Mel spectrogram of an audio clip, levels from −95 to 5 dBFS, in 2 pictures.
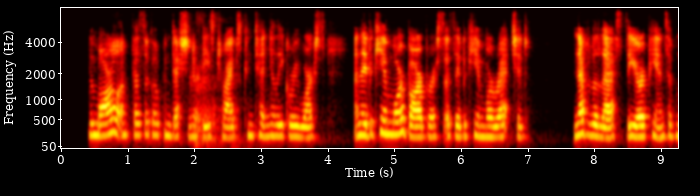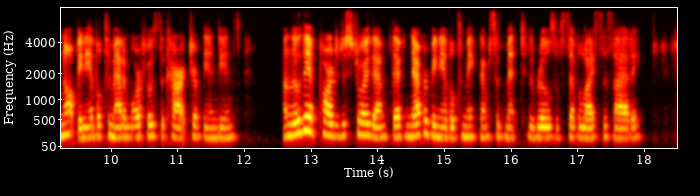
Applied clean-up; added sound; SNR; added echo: neural mask model DeepFilterNet 3.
